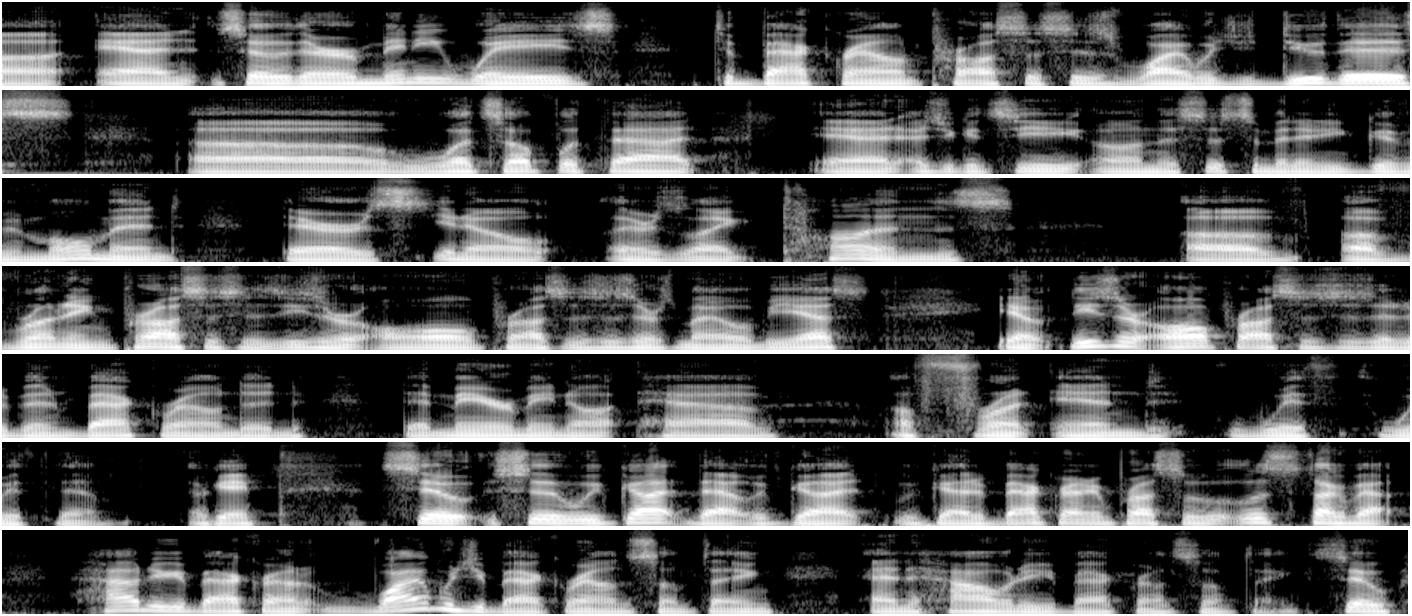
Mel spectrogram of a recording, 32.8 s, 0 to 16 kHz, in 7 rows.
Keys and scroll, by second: 8.4 ctrl+a, 8.7-10.1 typing, 11.6-14.5 typing, 19.5 typing, 23.1-24.4 typing.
